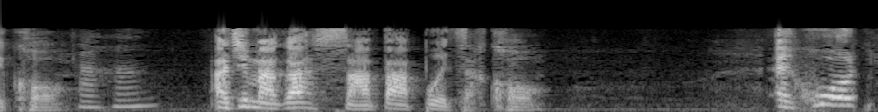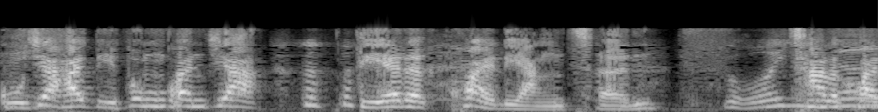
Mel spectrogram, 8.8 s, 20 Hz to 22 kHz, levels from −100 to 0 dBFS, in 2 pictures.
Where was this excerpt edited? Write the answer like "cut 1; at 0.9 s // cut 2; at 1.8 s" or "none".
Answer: cut 1; at 4.3 s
